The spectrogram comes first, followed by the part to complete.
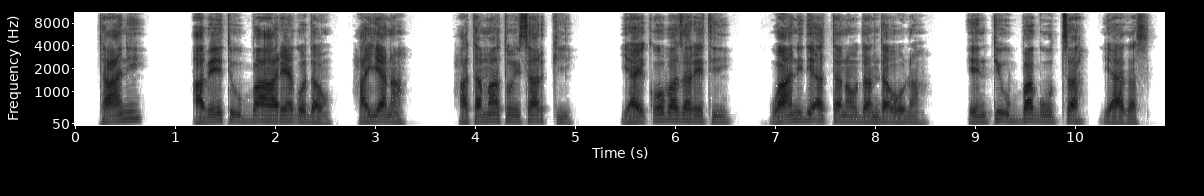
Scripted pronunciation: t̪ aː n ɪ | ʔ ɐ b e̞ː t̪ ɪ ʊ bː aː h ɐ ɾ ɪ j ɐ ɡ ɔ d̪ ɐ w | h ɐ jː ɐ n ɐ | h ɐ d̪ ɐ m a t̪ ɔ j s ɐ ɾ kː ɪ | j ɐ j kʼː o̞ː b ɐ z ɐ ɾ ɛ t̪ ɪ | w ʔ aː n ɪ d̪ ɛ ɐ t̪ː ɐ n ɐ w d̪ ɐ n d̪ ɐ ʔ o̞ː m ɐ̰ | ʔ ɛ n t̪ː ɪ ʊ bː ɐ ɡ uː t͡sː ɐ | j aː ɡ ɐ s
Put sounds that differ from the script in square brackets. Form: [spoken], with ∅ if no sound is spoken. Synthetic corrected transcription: t̪ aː n ɪ | ʔ ɐ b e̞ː t̪ ɪ ʊ bː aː h ɐ ɾ ɪ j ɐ ɡ ɔ d̪ ɐ w | h ɐ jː ɐ n ɐ | h ɐ [t̪] ɐ m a t̪ ɔ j s ɐ ɾ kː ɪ | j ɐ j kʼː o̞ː b ɐ z ɐ ɾ ɛ t̪ ɪ | w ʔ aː n ɪ d̪ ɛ ɐ t̪ː ɐ n ɐ w d̪ ɐ n d̪ ɐ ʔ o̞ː [n] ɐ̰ | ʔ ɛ n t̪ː ɪ ʊ bː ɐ ɡ uː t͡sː ɐ | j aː ɡ ɐ s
